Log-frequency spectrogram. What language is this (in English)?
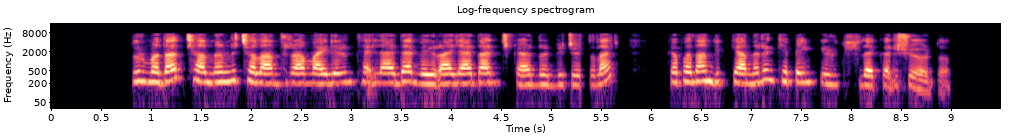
Turkish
